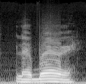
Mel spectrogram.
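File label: "legbere", Nigerian Pidgin, male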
